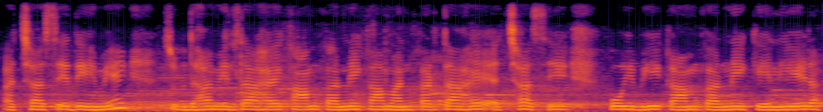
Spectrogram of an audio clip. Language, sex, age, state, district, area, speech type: Hindi, female, 45-60, Bihar, Vaishali, urban, spontaneous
